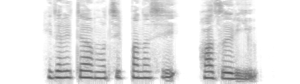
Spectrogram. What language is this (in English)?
Japanese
